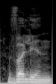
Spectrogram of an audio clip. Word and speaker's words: Volin: Voline. Donc ça a l'air que ça se prononce comme ça, mais ça s'écrit Volin. – C'est V-O-L-I-N.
